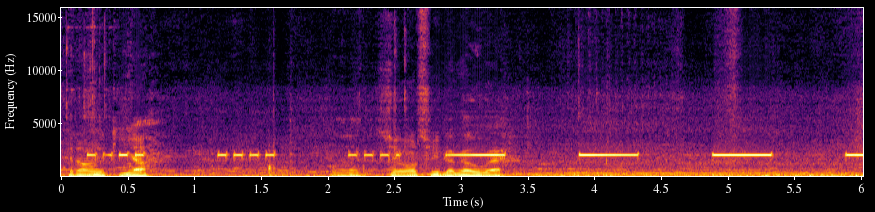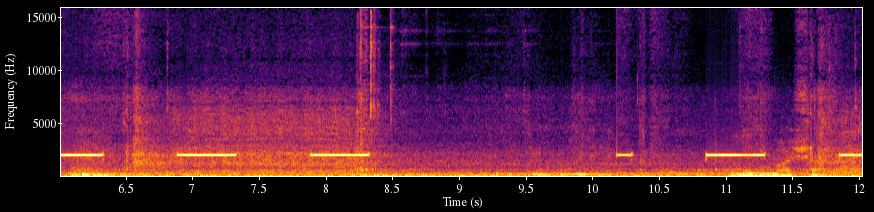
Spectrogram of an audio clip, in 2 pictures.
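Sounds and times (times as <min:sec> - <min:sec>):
electronic warning beeps: 0:00.0 - 0:08.4, 0:10.1 - 0:12.0.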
